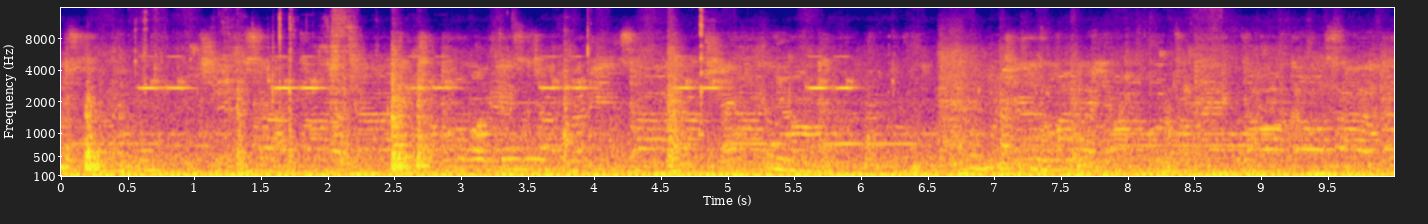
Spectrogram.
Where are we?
in a restaurant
